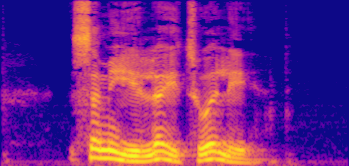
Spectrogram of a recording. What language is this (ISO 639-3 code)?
kab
